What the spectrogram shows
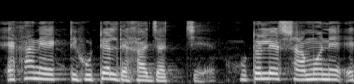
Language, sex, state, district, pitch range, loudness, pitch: Bengali, female, Assam, Hailakandi, 210-250 Hz, -12 LUFS, 230 Hz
